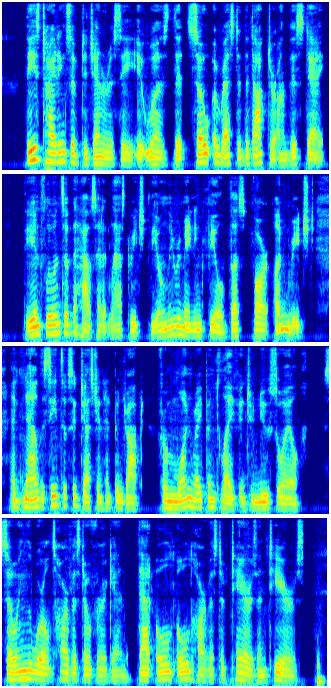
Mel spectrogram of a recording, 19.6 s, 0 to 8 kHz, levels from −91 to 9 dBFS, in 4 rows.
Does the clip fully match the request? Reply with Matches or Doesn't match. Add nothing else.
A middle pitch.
Doesn't match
